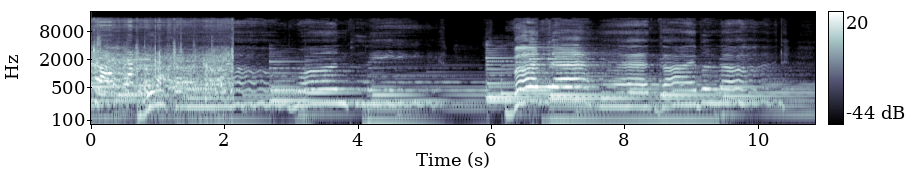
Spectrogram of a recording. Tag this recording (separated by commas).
Music, Speech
